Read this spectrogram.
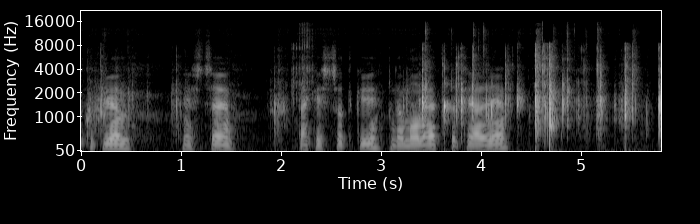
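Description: Small plastic parts click together as they are fitted.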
